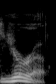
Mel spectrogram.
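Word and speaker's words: gyro: spelled g y uh r o but it's pronounced Europe I feel like there's a lot of names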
